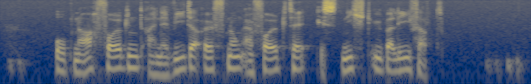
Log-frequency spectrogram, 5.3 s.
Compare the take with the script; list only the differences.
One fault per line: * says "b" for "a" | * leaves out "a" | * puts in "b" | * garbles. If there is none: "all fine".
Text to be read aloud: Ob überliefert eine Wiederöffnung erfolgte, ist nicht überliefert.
* says "nachfolgend" for "überliefert"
